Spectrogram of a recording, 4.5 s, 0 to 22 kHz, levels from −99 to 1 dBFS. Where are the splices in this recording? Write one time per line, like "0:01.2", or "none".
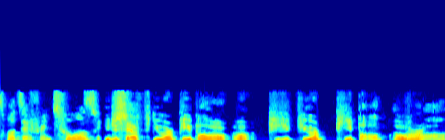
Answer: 0:01.0
0:03.2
